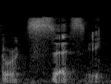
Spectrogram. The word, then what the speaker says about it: Scorsese: It's pronounced Scorsese.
